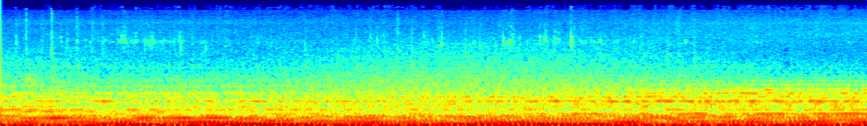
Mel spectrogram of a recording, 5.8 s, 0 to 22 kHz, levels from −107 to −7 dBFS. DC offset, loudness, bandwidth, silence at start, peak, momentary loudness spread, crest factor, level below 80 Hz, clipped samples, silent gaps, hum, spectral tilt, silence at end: under 0.1%; -18 LUFS; 6.2 kHz; 0 s; -4 dBFS; 4 LU; 10 dB; -16 dBFS; under 0.1%; none; none; -9.5 dB/octave; 0 s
